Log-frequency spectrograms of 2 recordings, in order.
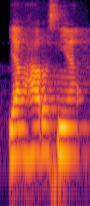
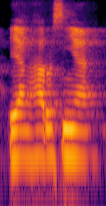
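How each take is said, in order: No difference in how they are said.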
